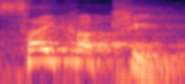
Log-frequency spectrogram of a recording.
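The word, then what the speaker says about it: psychiatry: এরপরে সাইকাট্রি, সাইকাট্রি মানে মন সম্বন্ধীয়, এখানেও পি দিয়ে শুরু।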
